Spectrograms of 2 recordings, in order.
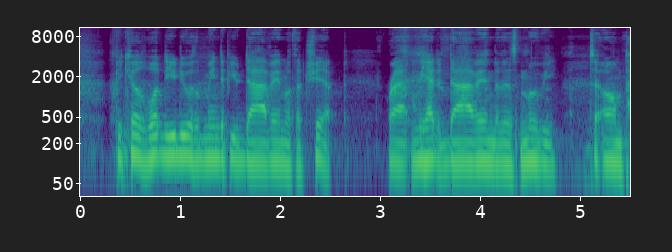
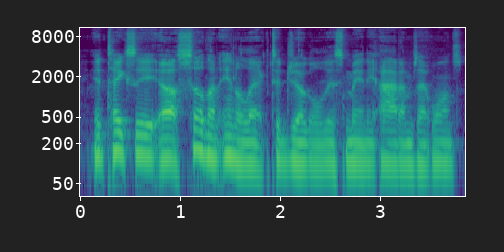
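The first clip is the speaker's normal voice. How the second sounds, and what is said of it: Daniel Craig's Southern accent impression. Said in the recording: “Daniel Craig's southern accent”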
